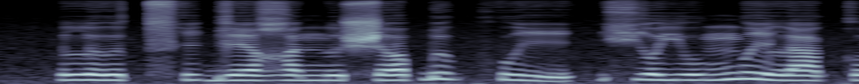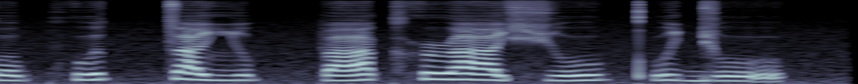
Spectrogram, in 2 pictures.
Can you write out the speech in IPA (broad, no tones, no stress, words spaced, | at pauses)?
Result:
lɯ t͡sʰiɡe ʁɛnuʃʌ ɓɯkʷʰi | çojuŋʷi lakokʷʰɯ tːaʎopːa kʰɹa çu kʷʼiɟu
